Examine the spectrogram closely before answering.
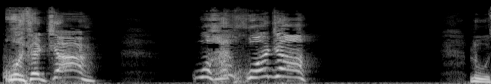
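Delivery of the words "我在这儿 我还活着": exhausted survivor calling out with all remaining strength; high, straining yell for rescue; all-out strained shout. Acted. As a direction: force the cry out high with your last strength. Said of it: "用尽全力喊道".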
